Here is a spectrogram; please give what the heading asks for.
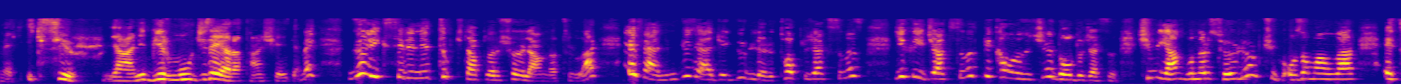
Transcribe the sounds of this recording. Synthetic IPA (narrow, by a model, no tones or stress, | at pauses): mɛcicsiɾjaːnibiɾmuːd͡ʒizɛjaɾat̪ʰanʃejd̪e̞mɛc̚ | ɟylʲicsiɾinit̪ʰɯpcʰi̥t̪ʰaplˠaɾɯʃø̞jlʲɛanlˠat̪ʰɯɾlˠaɾ | efænd̪imɟyzælʲd͡ʒɛɟylʲːeɾit̪ʰo̞plˠud͡ʒaksɯnɯz̥jɯkʰɯjɯd͡ʒaksɯnɯzbiɾkʰalunit͡ʃʰind̪ɛd̪o̞lˠd̪uɾad͡ʒaksɯnɯzʃimd̪ijanzbunlˠaɾɯsø̞jlʲyjo̞ɾumt͡ʃʰyɲcʰyo̞zamanlˠaɾɛt̪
